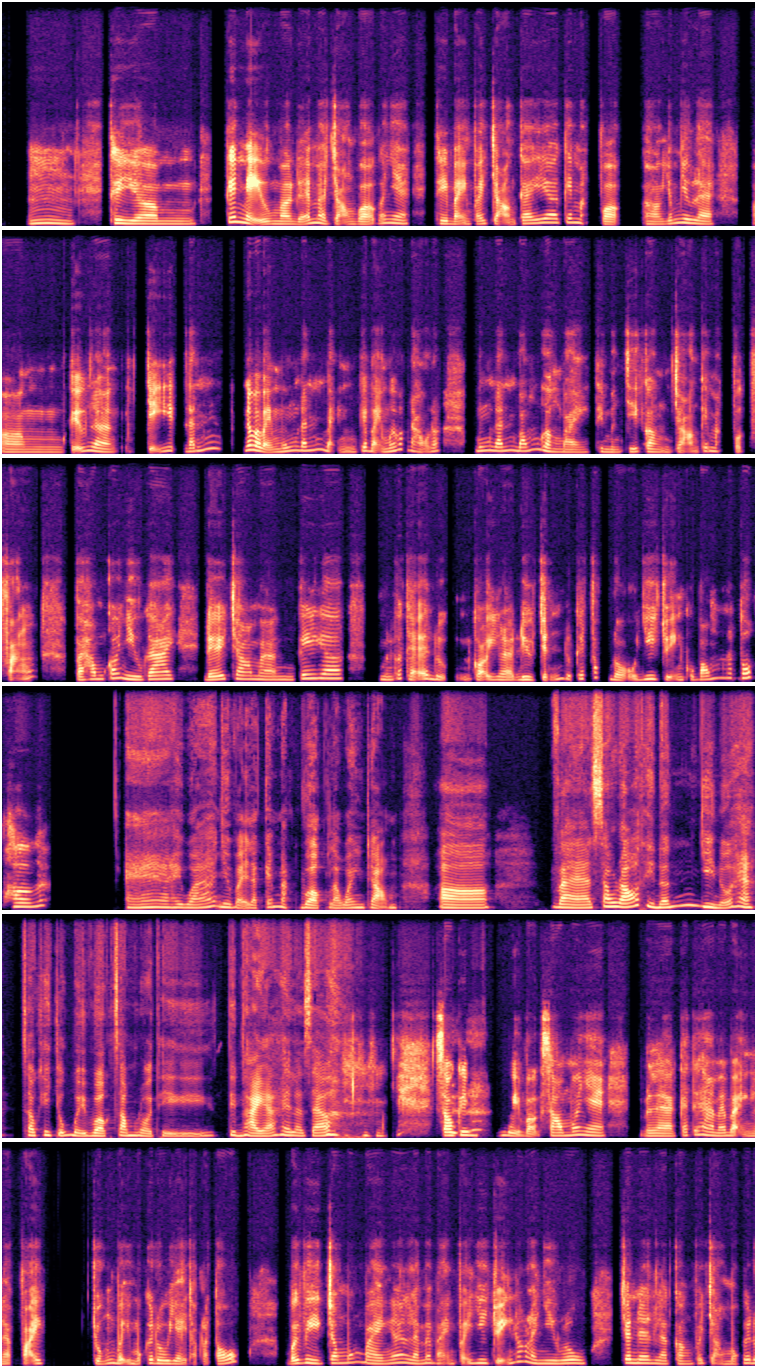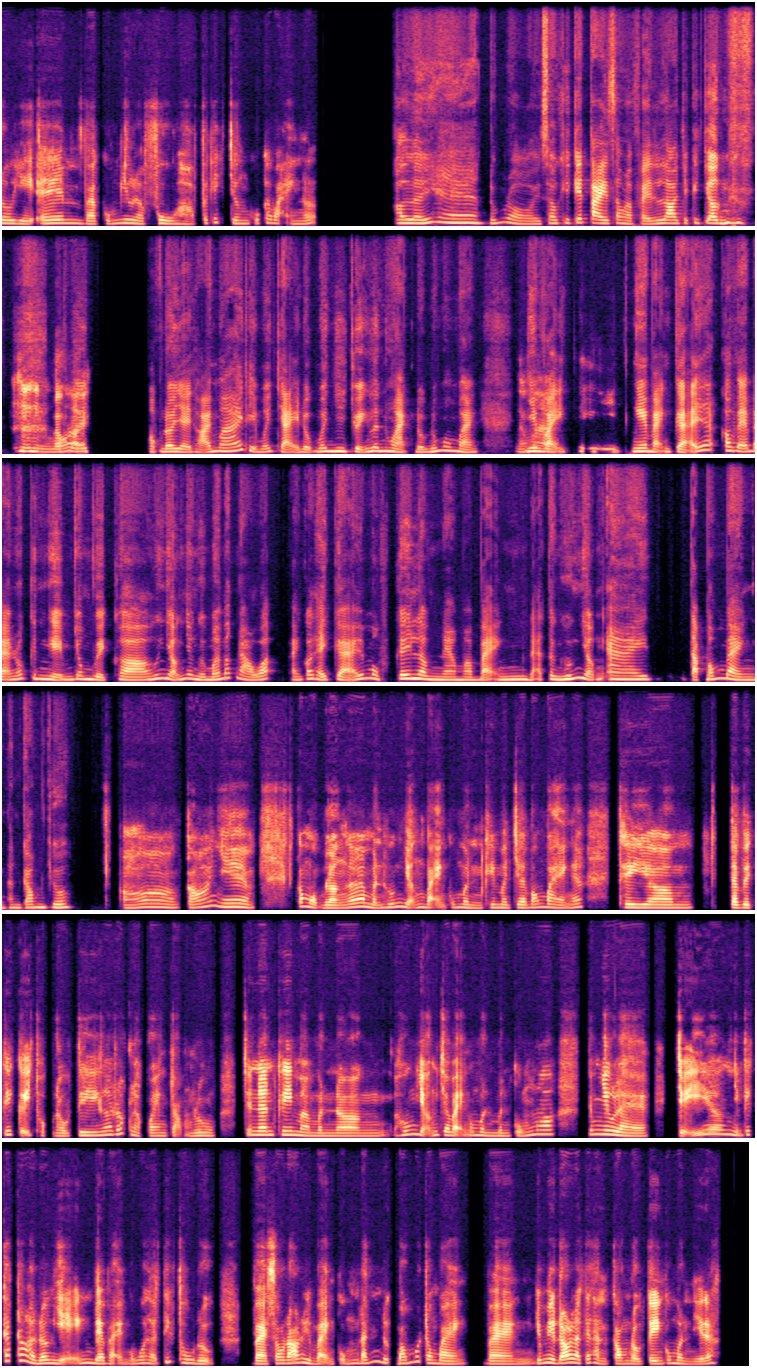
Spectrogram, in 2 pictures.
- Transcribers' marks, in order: tapping; chuckle; laughing while speaking: "sao?"; chuckle; chuckle; other background noise
- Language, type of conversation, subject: Vietnamese, podcast, Bạn có mẹo nào dành cho người mới bắt đầu không?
